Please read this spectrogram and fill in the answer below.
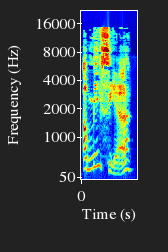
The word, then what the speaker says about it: Amicia: So the main story is you're following Amicia, rhyming with emaciated.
